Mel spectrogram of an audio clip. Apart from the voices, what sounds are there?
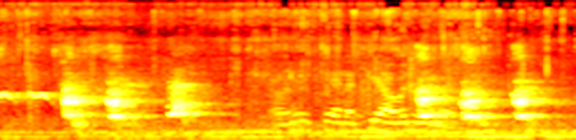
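dog whimpering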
